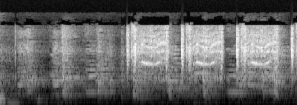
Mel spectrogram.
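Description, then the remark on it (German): A voice mimics camera shutter clicks for photos being taken, making a series of sharp, breathy clicking bursts in quick succession, fairly loud, with no other talking. “Und jetzt muss ich die Kamera machen.”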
